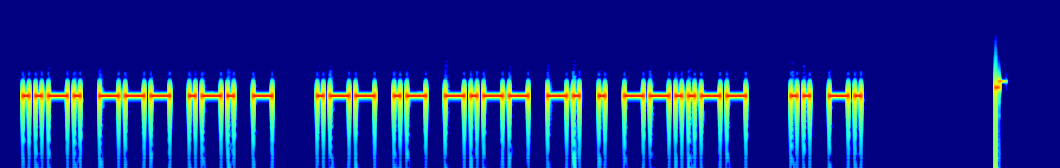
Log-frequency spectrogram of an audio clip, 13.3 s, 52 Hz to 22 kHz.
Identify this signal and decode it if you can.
Morse code, heard as a keyed tone, about 15 wpm, 700 Hz. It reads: FORT WAYNE, IN
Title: Practice QSO - Exchange 1 - Beginning - 15wpm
